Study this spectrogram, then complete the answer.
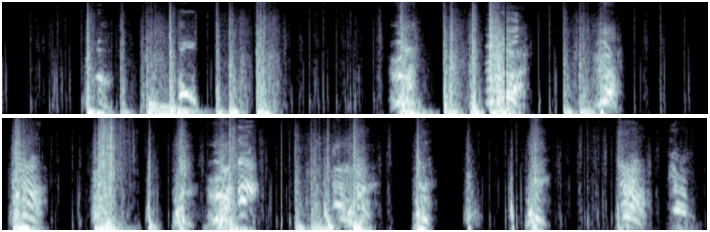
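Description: Men grunt and shout while brawling.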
